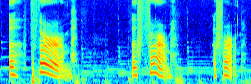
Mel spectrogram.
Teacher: The word affirm has the stress in firm. So the a becomes a schwa sound.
